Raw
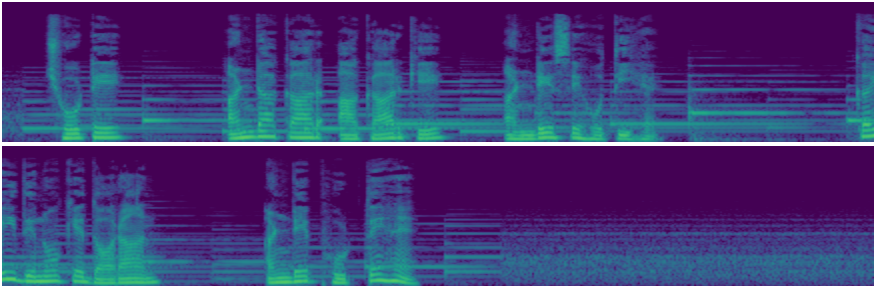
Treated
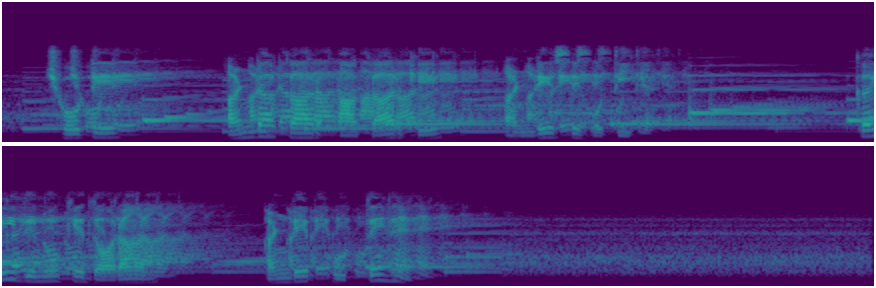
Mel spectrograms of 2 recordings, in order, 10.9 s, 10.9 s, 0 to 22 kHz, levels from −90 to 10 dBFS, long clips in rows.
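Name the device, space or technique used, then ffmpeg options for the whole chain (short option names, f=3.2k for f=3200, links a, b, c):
musical greeting card: -filter_complex "[0:a]aresample=11025,aresample=44100,highpass=f=530:w=0.5412,highpass=f=530:w=1.3066,equalizer=f=2.4k:t=o:w=0.25:g=10.5,asettb=1/sr,asplit=3[a][b][c];[a]atrim=end=3.984[d];[b]atrim=start=3.98:end=4.84,asetpts=PTS-STARTPTS,afade=t=in:d=0.004:c=qsin,afade=t=out:st=0.856:d=0.004:c=qsin,highpass=f=410:w=0.5412,highpass=f=410:w=1.3066[e];[c]atrim=start=4.836[f];[d][e]acrossfade=d=0.004:c1=hsin:c2=qsin[g];[g][f]acrossfade=d=0.004:c1=qsin:c2=hsin,asplit=6[h][i][j][k][l][m];[i]adelay=132,afreqshift=82,volume=-6dB[n];[j]adelay=264,afreqshift=164,volume=-13.7dB[o];[k]adelay=396,afreqshift=246,volume=-21.5dB[p];[l]adelay=528,afreqshift=328,volume=-29.2dB[q];[m]adelay=660,afreqshift=410,volume=-37dB[r];[h][n][o][p][q][r]amix=inputs=6:normalize=0,volume=-8.5dB"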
